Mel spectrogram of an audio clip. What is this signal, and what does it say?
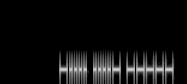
Morse code, heard as a keyed tone, about 50 wpm, 700 Hz. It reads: 640
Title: Numbers - 3-Digit 50wpm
